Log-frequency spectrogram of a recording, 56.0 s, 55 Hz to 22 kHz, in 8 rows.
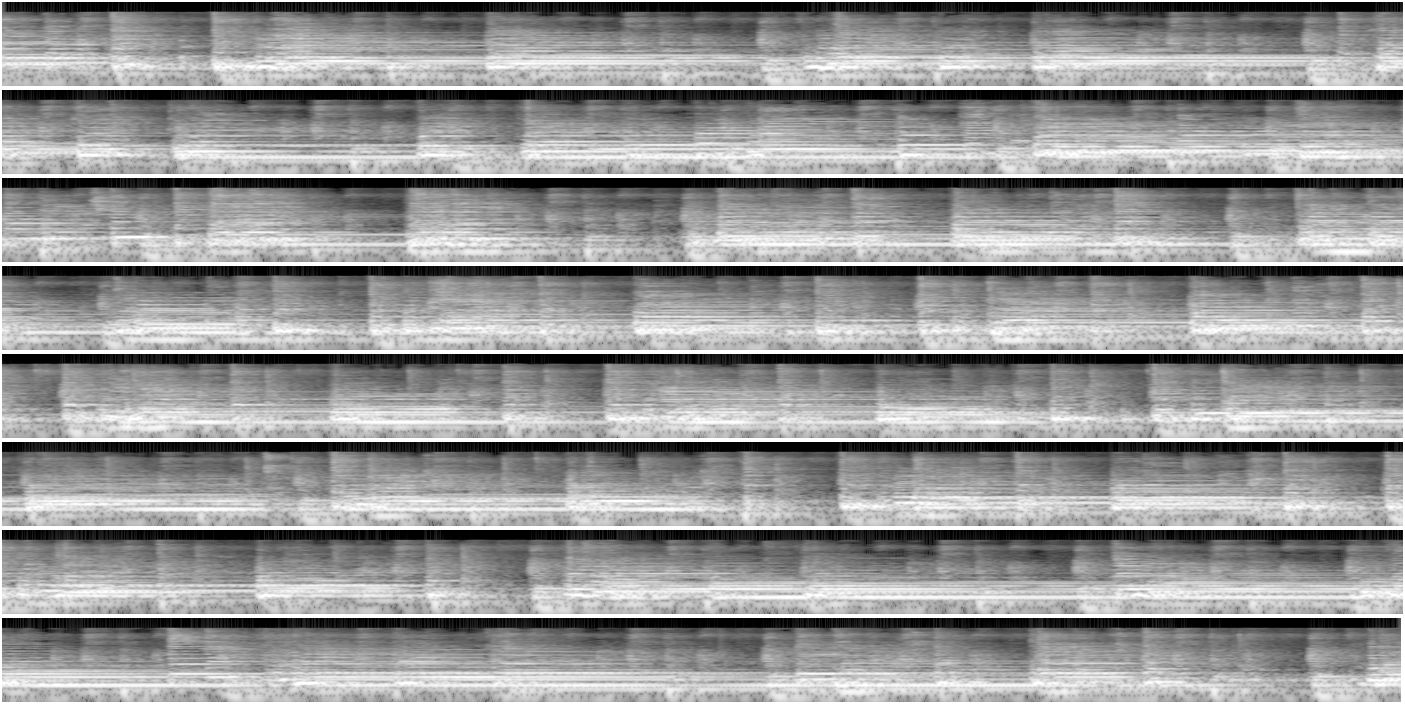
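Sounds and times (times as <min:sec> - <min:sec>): flamenco guitars strumming: 0:00.0 - 0:56.0.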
